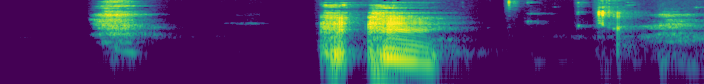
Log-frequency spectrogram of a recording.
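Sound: cough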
